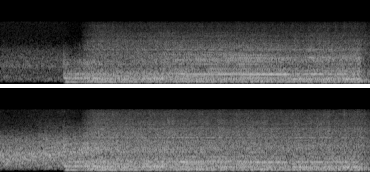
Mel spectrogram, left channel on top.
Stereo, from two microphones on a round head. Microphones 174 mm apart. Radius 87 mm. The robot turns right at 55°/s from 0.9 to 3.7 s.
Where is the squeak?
45° right, 1.8 m; by 3.6 s 105° left, 1.8 m.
